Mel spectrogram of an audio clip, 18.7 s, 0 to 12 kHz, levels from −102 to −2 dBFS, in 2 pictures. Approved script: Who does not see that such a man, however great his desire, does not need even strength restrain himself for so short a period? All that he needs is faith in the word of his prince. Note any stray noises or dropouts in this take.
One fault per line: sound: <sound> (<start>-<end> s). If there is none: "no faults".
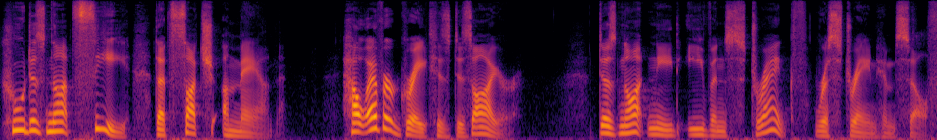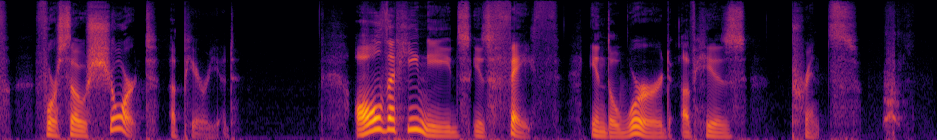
sound: bark (18.2-18.5 s)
